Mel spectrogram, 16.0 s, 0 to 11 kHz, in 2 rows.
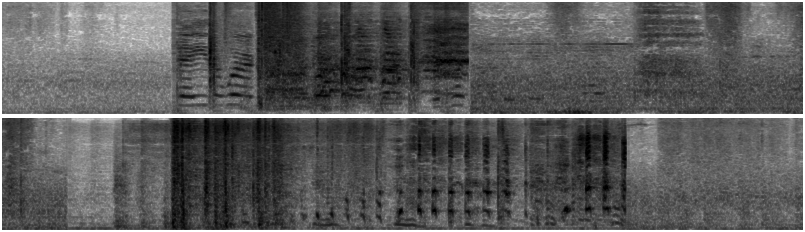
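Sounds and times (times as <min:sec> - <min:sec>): person laughing: 0:03.2 - 0:04.7, 0:10.9 - 0:14.3.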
